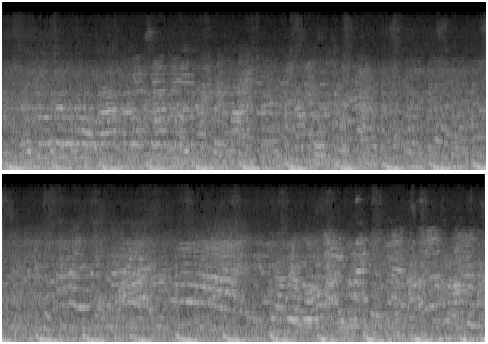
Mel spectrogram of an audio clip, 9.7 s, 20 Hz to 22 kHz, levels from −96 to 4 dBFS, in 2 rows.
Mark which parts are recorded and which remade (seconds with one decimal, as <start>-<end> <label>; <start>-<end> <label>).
0.0-9.7 recorded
